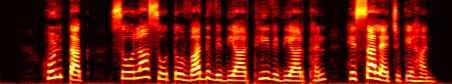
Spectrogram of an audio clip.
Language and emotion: Punjabi, neutral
